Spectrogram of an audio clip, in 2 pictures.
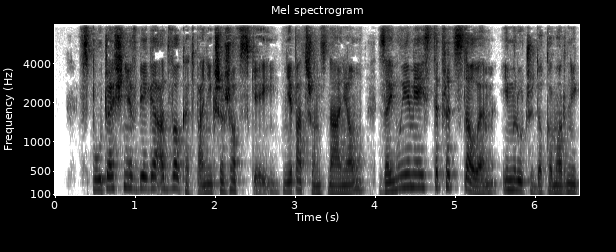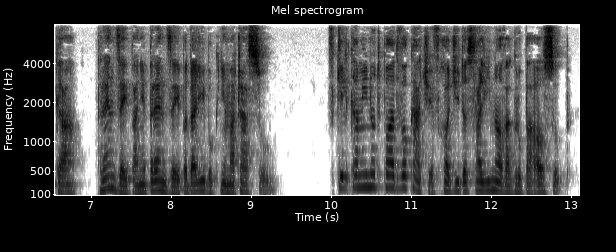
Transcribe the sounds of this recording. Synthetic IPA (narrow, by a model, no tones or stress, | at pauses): fspuwt͡ʂɛɕɲɛvbʲjɛɡaʔa̰d̪vɔkat̪paɲikʂɛʂɔfskʲḛjɲɛpat̪ʂɔnt̪snaɲɔ̃w̃zajmujɛmʲjejst̪sɛpʂɛt̪st̪ɔwɛmimɾut͡ʂɘd̪ɔkɔmɔɾɲika | pɾɛnd̪zɛjpaɲɛpɾɛnd̪zɛjbɔd̪alʲibukɲɛmat͡ʂasṵ | fkʲilkamʲinut̪pɔad̪vɔkat͡ɕɛfxɔd͡ʑid̪ɔsalʲinɔvaɡɾupa̰ʔɔsup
